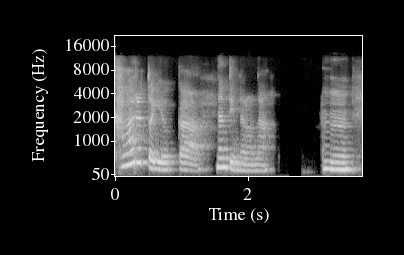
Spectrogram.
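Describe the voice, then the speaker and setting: A woman speaks at a moderate pace with lively intonation, and the room echo is audible. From Japan, Yokohama. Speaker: advisor. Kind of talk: casual chat.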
